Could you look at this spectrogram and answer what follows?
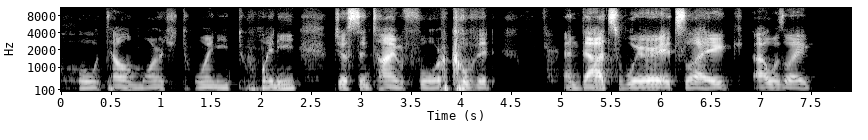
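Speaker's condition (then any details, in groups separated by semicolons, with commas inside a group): Stutter, mild; stutter from about age five, stuttered a lot in job interviews, overcome via self-development, small steps; slight residual stutter; repeated sounds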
